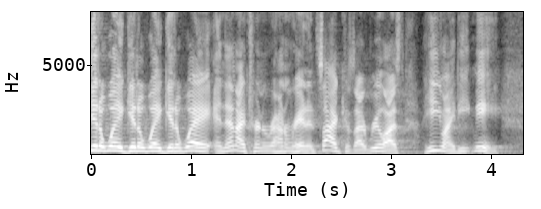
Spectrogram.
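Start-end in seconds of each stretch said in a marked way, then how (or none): 0.0-1.2 mock yelling, loud and repeated. Retelling clapping at a bear outside: imitating own past yelling. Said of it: "And I was yelling".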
